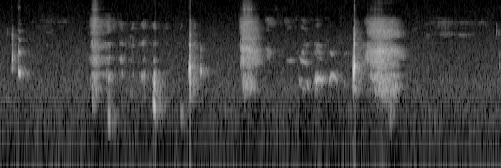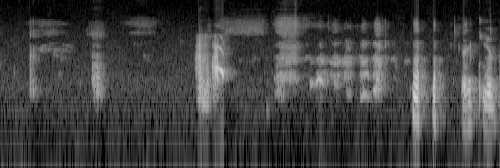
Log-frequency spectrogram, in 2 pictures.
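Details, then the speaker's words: Small child with hiccups: repeated short, abrupt squeaky catches in the breath with breathy sounds between, likened to the squeaky Toy Story aliens. "sound like the little squeaky aliens from Toy Story. You know that? That's what you sound like. Mean old hiccups."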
